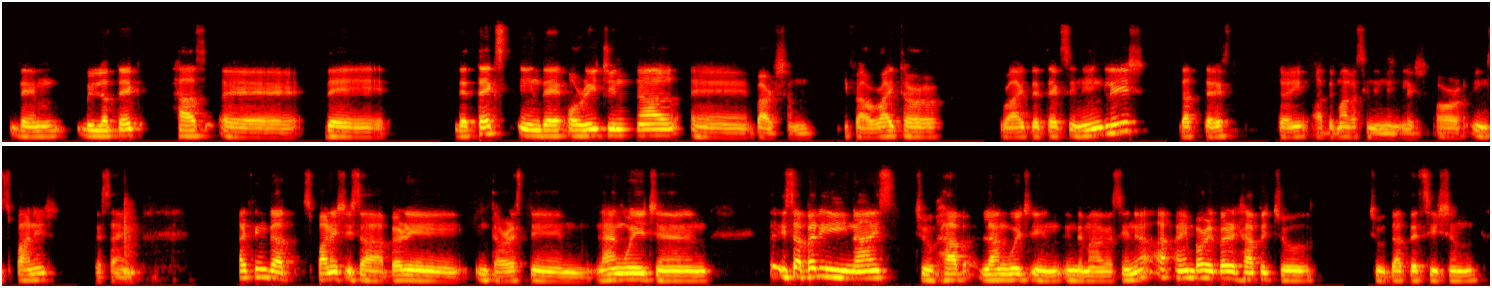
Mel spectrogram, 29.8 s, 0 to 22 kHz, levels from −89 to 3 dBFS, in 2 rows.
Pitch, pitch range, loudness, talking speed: 125 Hz, 110-165 Hz, -26 LUFS, 125 wpm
